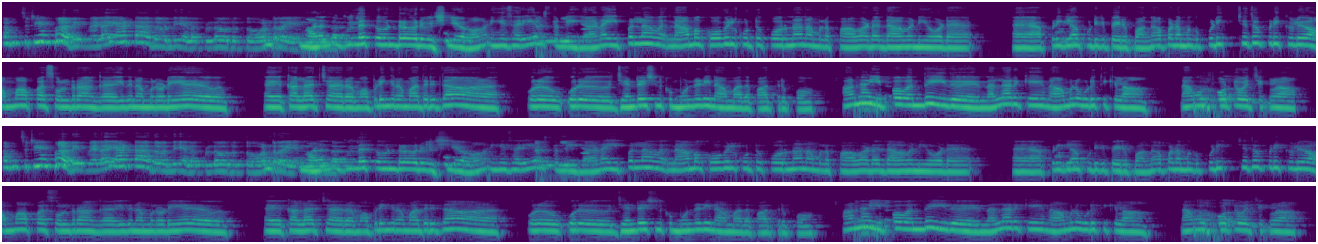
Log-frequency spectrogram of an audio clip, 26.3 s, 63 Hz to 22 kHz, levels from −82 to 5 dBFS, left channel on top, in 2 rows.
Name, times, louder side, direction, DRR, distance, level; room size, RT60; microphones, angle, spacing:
voice 1, 0.0-3.5 4.6-4.7 5.3-5.9 10.5-10.8 21.7-22.0 25.1-25.4, equal, 35° right, 2.8 m, -33 dB
voice 2, 3.0-9.7 10.1-15.4 15.8-18.1 18.4-21.2 21.5-24.6 24.9-26.1, left 3 dB, 55° left, 0.8 m, -30 dB
10.5 x 8.7 x 3.8 m
head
